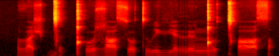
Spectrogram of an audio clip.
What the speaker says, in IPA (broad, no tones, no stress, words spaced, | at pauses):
ðɑʃɡ͡ǀɘǃʰʊɮɑ sotβi vʲærɘ ŋ͡ǃʊǀʰɑs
